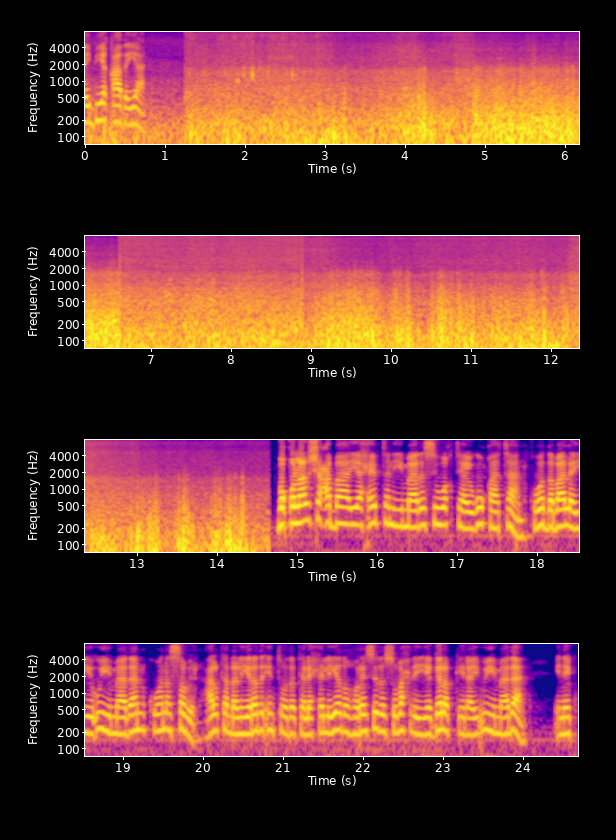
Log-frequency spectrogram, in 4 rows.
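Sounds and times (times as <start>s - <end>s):
speech: 0.0s - 0.9s, 14.8s - 24.6s
gusting wind on a beach in Mogadishu: 0.0s - 14.7s
waves breaking on a beach in Mogadishu: 1.3s - 14.7s.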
